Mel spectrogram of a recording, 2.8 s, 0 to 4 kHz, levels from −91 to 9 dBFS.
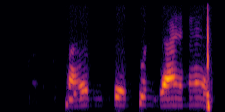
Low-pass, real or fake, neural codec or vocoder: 3.6 kHz; real; none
